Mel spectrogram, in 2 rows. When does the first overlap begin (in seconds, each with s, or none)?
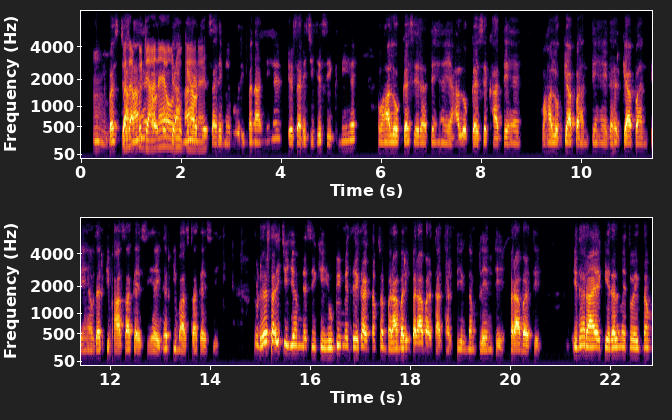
0.8 s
